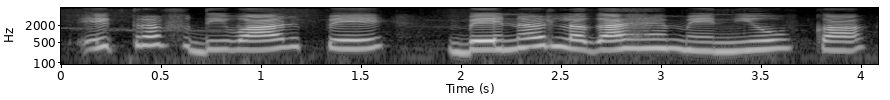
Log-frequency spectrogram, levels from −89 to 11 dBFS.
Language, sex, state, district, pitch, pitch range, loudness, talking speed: Hindi, female, West Bengal, Alipurduar, 300 Hz, 285-335 Hz, -17 LUFS, 130 wpm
